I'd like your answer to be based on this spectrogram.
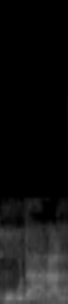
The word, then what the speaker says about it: Buddha: B-U-D-D-H-A, phát âm là Buddha.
